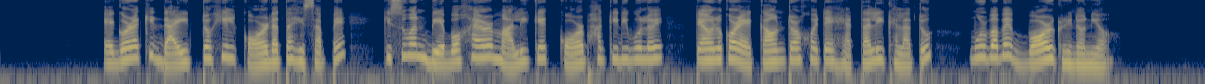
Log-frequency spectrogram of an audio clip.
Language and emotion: Assamese, disgusted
